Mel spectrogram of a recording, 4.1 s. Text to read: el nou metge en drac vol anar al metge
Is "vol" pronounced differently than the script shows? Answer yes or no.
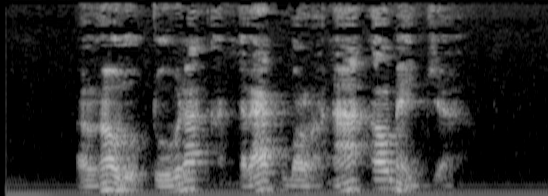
no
